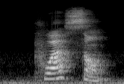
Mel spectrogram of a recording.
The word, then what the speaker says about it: poisson: And if it's two S, you say son. So two S makes the sound S, poisson.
